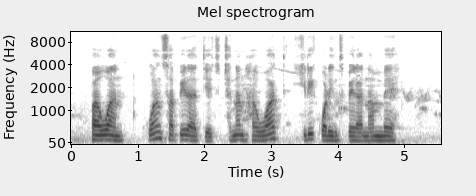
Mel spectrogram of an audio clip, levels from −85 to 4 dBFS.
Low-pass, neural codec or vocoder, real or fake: 9.9 kHz; none; real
